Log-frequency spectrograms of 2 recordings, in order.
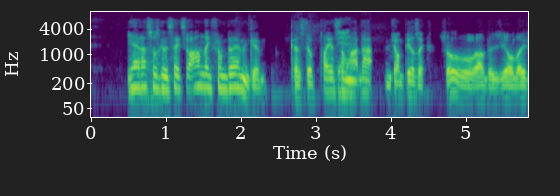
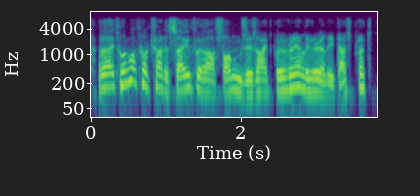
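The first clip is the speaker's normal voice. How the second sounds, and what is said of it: Poor imitation of Birmingham accent. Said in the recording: “That was terrible... my accent... your accent... that's because you're northern”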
